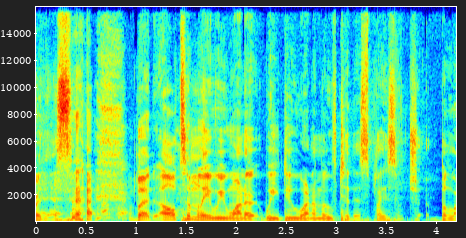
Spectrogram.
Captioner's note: laughs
